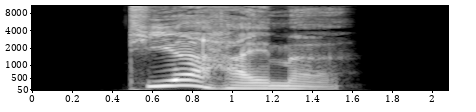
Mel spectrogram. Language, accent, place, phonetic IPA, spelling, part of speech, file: German, Germany, Berlin, [ˈtiːɐ̯ˌhaɪ̯mə], Tierheime, noun, De-Tierheime.ogg
- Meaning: nominative/accusative/genitive plural of Tierheim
